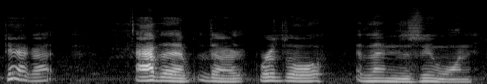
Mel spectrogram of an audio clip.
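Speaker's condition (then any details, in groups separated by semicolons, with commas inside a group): Ataxia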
